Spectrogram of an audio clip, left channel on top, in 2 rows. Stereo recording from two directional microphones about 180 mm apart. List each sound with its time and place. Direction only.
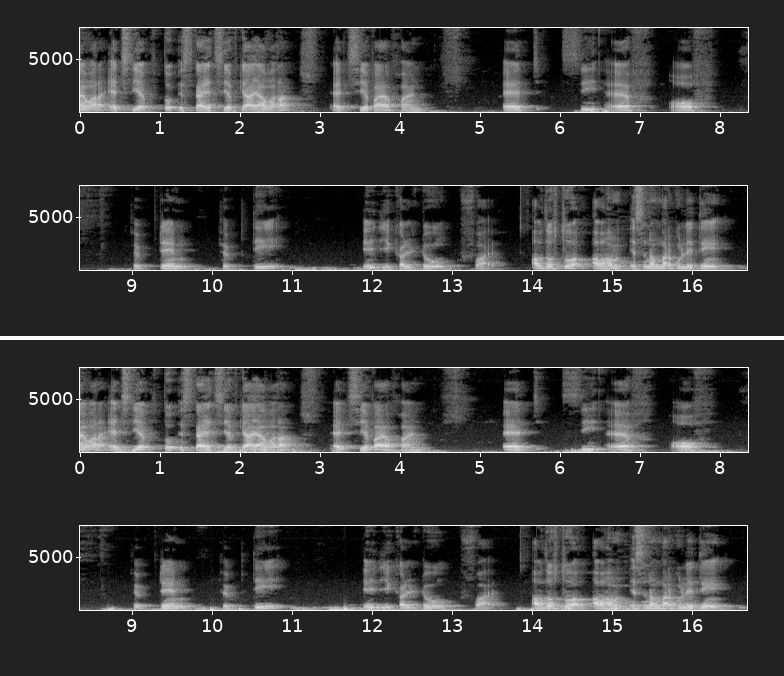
0.0 s speech: 40° left (ahead or behind)
5.3 s speech: 40° left (ahead or behind)
9.0 s speech: 45° left (ahead or behind)
11.9 s speech: 40° left (ahead or behind)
